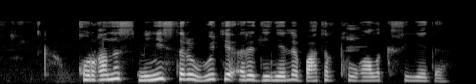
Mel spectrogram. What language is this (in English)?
Kazakh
